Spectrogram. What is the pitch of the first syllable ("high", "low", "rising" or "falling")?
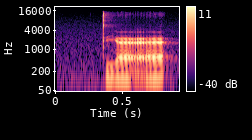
low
